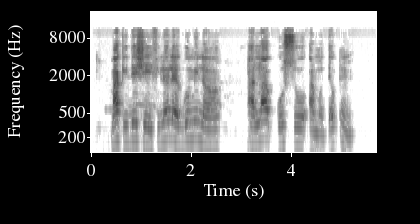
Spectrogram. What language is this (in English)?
Yoruba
